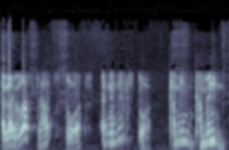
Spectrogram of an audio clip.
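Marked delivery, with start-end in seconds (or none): 2.6-3.4 high, eager voice of a fussing shop lady; a light imitation of a doting Italian shopkeeper; caring shopkeeper. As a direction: play the kindly store owner pulling him inside. Italian shopkeeper inviting him in.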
